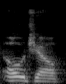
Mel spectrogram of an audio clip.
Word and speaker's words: Ojo: He pronounced it Ojo. – Okay. – In Spanish, Ojo is ojo, which means eye, mm-hmm. and the monster has a giant eye, but Sam pronounced it Ojo. So as far as I'm concerned, all right, I guess Ojo it is.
